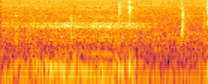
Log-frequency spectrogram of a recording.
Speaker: you hear so proud of my dog snoring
